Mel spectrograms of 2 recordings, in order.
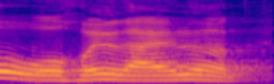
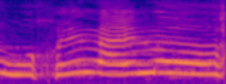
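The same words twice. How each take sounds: First: It is said in the wolf's gruff voice. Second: It is said in a disguised motherly voice.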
